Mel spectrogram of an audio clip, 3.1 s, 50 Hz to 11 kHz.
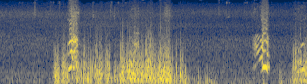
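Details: A 14-week-old Doberman and a Border Terrier of about seven or eight years play on a beach. Two short, high yelps stand out over a steady rush of wind or surf and a burst of scuffling noise.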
